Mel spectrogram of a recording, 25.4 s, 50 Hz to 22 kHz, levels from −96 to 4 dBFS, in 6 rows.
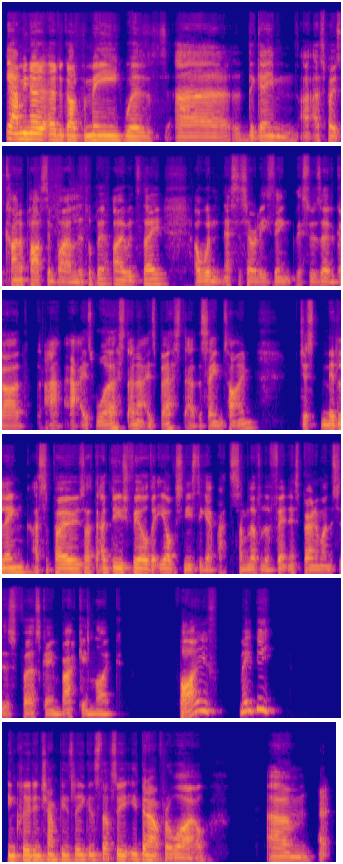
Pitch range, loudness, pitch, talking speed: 105-130 Hz, -24 LUFS, 115 Hz, 210 wpm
